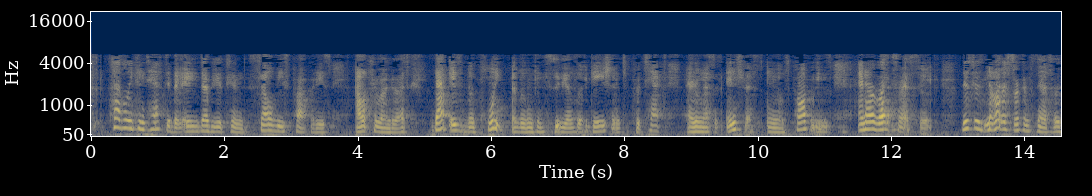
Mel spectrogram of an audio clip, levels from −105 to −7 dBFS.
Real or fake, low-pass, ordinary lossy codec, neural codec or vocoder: fake; 5.4 kHz; MP3, 24 kbps; codec, 24 kHz, 1 kbps, SNAC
